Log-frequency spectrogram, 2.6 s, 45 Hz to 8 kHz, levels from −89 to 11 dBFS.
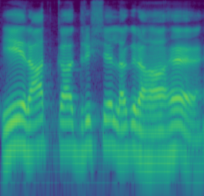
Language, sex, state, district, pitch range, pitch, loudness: Hindi, male, Arunachal Pradesh, Lower Dibang Valley, 130-165 Hz, 150 Hz, -15 LUFS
